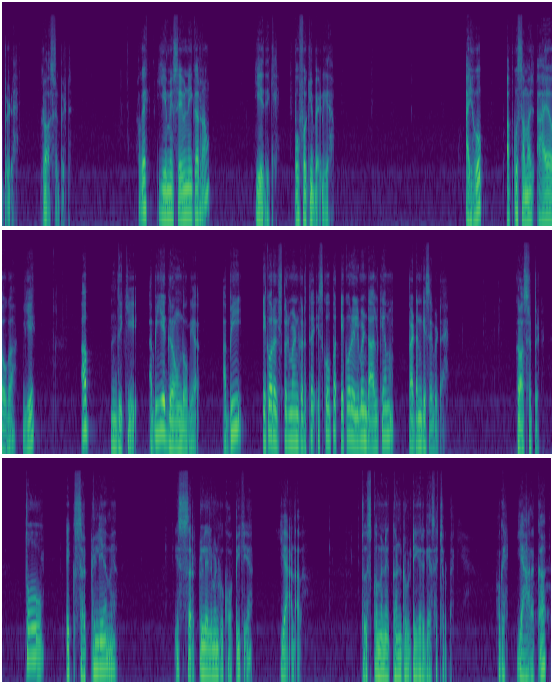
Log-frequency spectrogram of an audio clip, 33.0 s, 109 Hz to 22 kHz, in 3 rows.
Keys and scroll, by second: 2.9 ctrl+alt+w, 5.4 space, 11.7 ctrl+s, 12.3 ctrl+space, 21.0 ctrl+o, 25.6 ctrl+a, 26.0 ctrl+c, 26.3 ctrl+w, 27.9 ctrl+v, 29.0 ctrl+t, 32.7 Return.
